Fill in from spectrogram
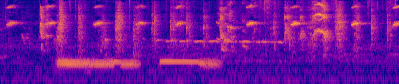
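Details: Feeding birds give high chirps and ticks while two steady whistled notes of middle pitch, each about a second long, sound near the start; faint rustling runs underneath.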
